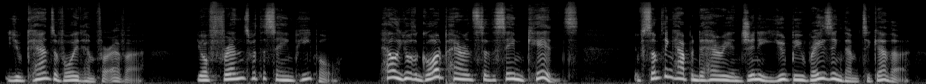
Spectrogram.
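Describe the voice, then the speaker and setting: A woman voicing a gentle, earnest young man, a concerned friend coaxing someone in a story reading. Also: medium pitch, big pitch swings, a little fast, no room sound, clean studio sound, pitched above the performer's own voice. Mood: earnest, pleading. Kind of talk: fan fiction audiobook character voice.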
